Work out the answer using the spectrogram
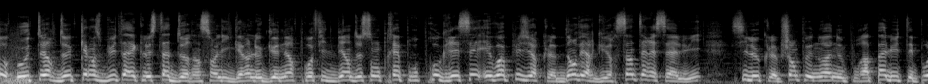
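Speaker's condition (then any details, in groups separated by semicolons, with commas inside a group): No condition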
